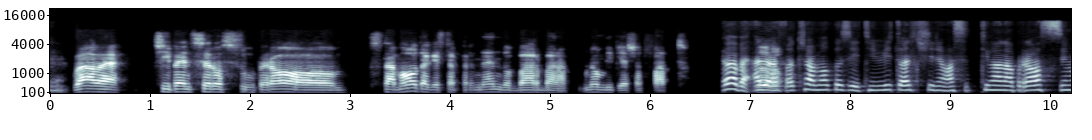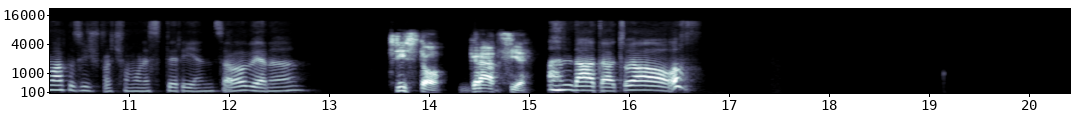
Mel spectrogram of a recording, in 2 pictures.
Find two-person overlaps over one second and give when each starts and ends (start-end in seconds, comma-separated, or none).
none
